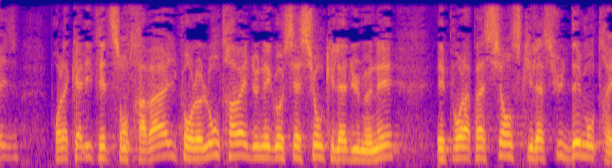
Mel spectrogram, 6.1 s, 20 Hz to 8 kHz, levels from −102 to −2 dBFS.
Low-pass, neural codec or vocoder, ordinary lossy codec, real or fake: 7.2 kHz; none; none; real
